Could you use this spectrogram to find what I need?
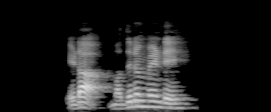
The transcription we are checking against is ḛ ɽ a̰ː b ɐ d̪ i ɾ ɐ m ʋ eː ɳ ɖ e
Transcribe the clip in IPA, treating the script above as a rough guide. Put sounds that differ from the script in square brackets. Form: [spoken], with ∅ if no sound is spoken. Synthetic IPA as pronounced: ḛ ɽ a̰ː [m] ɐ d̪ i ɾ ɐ m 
